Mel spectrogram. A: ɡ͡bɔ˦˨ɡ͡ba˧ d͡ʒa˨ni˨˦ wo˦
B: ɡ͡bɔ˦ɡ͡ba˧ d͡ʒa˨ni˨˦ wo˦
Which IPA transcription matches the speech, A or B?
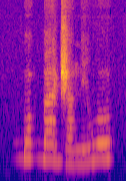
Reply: B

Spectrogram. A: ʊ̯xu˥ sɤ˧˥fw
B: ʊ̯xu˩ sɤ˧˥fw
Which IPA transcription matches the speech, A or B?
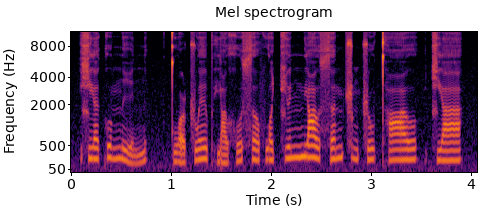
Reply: A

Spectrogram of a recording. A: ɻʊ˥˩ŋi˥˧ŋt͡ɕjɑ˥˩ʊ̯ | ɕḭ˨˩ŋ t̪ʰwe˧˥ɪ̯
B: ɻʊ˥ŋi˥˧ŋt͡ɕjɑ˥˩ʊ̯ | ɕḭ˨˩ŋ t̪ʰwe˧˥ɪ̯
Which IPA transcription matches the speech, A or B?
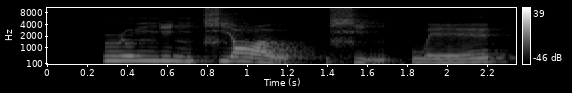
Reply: B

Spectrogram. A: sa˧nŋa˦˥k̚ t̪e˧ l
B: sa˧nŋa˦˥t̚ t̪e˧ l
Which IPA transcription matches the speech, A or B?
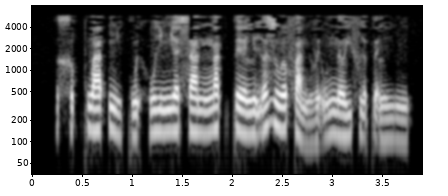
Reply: A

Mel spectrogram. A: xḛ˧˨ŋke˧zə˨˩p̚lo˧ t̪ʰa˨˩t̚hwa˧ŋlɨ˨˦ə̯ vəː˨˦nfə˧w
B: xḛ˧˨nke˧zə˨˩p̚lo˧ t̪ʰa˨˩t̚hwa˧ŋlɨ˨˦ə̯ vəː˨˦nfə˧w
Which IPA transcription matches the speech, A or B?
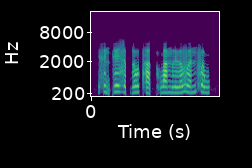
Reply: A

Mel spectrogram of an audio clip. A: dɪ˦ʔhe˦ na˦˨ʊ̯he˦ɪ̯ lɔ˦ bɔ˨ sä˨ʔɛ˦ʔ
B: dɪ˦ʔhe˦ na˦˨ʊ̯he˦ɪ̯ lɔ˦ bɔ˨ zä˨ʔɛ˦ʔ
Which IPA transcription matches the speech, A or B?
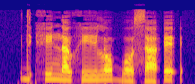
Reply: A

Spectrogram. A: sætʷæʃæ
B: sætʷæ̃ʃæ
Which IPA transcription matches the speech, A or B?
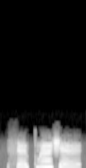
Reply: B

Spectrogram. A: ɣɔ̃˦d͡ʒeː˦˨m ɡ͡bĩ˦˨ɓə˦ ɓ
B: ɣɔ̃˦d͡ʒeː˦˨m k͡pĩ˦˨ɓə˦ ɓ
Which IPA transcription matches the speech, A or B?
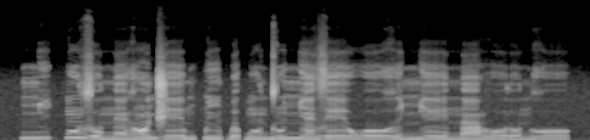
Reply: B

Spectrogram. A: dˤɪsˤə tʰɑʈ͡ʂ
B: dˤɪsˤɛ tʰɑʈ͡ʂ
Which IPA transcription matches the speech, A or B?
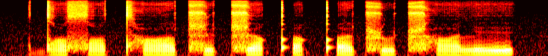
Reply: B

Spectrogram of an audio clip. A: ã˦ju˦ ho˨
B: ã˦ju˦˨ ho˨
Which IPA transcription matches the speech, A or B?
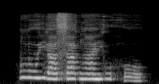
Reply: B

